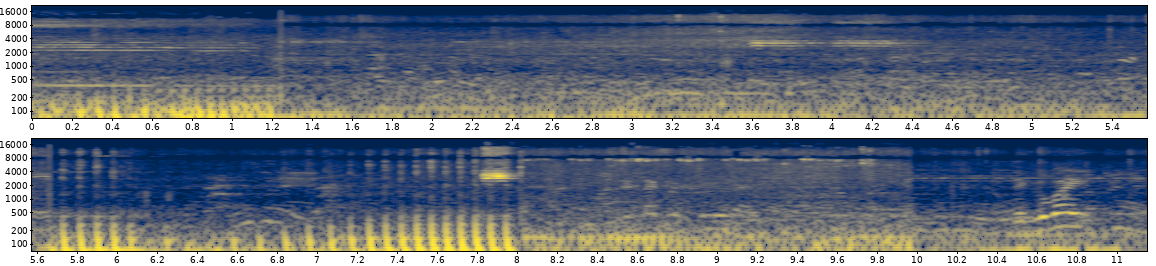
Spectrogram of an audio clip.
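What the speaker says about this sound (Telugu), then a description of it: "మస్తు ట్రాఫిక్ ఉంది." Heavy road traffic in Dhoolpet market, Hyderabad, during Sankranti, with motorcycle and car engines revving and passing close by and horns tooting. Voices and crowd chatter run underneath throughout.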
